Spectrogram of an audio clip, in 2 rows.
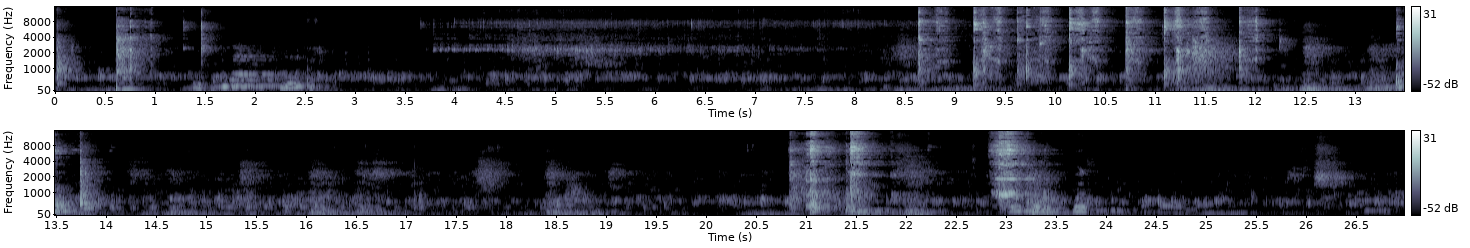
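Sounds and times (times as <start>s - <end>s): egg sizzling on hot pan: 3.7s - 12.3s
steel spoon scraping and clinking: 8.6s - 12.2s, 22.8s - 23.5s.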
